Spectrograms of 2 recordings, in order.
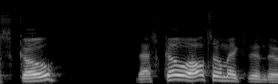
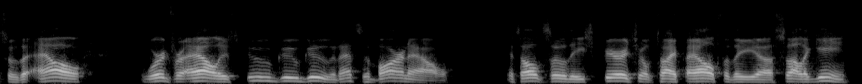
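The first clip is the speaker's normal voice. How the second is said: ordinary talk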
